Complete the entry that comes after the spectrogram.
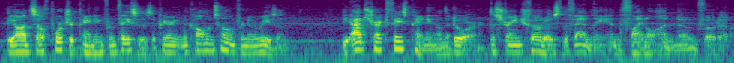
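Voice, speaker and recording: A man's voice: on the low side, animated, a little fast, low-quality recording. A man narrating an explainer about a horror series in a scripted recap style. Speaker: video narrator.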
